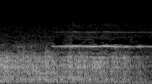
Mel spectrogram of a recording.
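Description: A car engine runs with a steady, rough, knocking rumble as it pulls in, a thin whine riding above the noise, which eases slightly at the end. No one speaks.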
